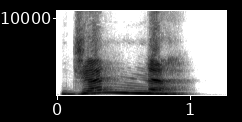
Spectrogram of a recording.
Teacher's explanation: And other than this ayah, the word Jannah is always written with ta marbuta at the end, where upon continuation we will recite ta marbuta with the accompanying vowel, and upon stopping we will stop with ha sakina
